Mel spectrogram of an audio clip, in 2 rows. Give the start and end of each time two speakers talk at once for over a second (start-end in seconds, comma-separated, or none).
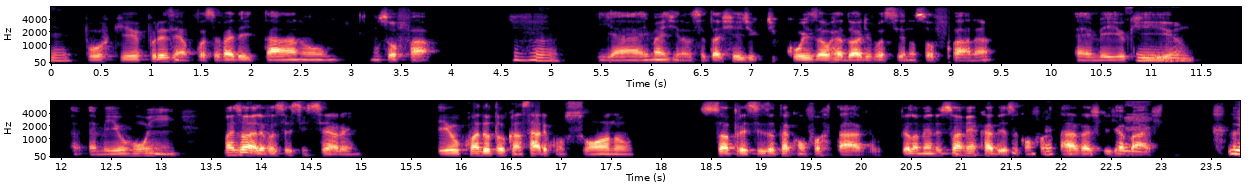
none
